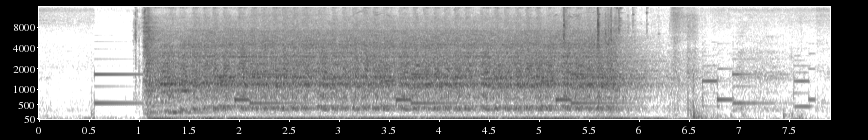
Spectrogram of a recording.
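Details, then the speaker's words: V8 cranking about five seconds without starting, its rhythm lopsided as one cylinder gives no compression push; a spark plug was removed to simulate a dead cylinder, indicating a mechanical fault rather than plugs or coils. "you get a car like that no bueno you don't have to worry about swapping over plugs and coils something is mechanically wrong"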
